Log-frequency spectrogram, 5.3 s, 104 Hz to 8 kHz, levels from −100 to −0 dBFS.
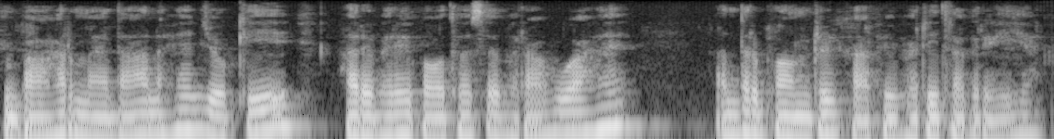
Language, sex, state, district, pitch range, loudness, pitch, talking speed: Hindi, male, Uttar Pradesh, Lalitpur, 105-120 Hz, -19 LUFS, 110 Hz, 215 wpm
